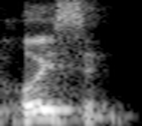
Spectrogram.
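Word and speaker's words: Huijsen: I don't know who is Hussein is Dean Hoyson. I just used to pronounce him as Hussein. Look, I thought that Jay was silent.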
